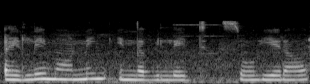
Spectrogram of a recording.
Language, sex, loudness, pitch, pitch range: English, female, -18 LUFS, 215 Hz, 205-230 Hz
